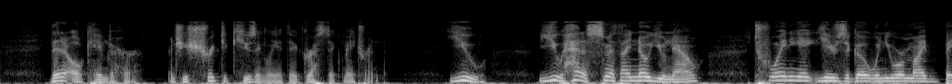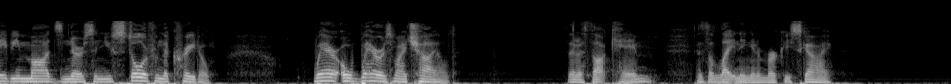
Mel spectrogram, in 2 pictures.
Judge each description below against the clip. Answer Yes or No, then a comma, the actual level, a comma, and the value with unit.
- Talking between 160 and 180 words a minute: Yes, average, 165 wpm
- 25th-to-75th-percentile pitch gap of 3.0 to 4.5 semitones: No, average, 5.1 semitones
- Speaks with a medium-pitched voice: No, low, 130 Hz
